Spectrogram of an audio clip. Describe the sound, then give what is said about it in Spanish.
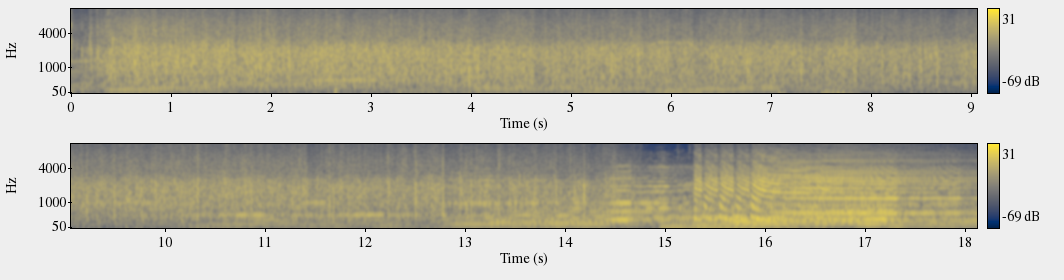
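Audience applause at a live music event: dense, steady clapping that fills the whole stretch at a loud, even level, with tonal sounds joining near the end. “De corazón les digo gracias y les quiero dar un aplauso.”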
